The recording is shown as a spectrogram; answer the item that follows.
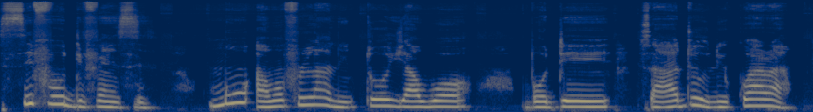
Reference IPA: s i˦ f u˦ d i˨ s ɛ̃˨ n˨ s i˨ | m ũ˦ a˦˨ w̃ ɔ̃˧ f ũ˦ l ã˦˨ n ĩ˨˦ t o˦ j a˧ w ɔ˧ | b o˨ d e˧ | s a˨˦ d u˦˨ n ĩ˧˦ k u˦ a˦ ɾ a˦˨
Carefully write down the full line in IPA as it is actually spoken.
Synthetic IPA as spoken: s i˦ f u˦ d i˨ f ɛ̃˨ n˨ s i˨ | m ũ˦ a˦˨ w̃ ɔ̃˧ f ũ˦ l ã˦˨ n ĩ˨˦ t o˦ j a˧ w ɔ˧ | b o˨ d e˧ | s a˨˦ d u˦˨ n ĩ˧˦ k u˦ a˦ ɾ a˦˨

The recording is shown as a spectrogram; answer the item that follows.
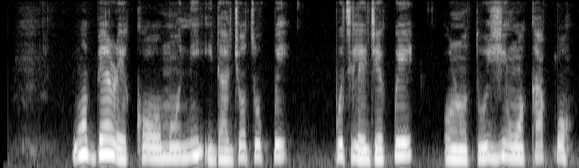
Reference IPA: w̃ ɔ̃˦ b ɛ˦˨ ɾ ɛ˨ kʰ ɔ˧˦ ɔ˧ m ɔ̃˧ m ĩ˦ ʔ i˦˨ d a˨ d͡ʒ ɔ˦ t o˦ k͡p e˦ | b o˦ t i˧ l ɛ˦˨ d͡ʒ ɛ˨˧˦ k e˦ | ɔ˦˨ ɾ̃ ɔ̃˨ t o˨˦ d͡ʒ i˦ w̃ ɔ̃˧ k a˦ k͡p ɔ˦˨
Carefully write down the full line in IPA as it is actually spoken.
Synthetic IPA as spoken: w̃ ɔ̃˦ b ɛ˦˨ ɾ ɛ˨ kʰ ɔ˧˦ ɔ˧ m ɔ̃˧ n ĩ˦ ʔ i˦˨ d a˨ d͡ʒ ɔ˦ t o˦ k͡p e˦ | b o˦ t i˧ l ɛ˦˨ d͡ʒ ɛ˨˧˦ k͡p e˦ | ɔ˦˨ ɾ̃ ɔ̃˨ t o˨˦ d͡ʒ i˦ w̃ ɔ̃˧ k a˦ k͡p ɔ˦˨

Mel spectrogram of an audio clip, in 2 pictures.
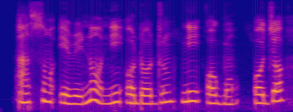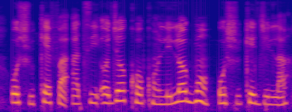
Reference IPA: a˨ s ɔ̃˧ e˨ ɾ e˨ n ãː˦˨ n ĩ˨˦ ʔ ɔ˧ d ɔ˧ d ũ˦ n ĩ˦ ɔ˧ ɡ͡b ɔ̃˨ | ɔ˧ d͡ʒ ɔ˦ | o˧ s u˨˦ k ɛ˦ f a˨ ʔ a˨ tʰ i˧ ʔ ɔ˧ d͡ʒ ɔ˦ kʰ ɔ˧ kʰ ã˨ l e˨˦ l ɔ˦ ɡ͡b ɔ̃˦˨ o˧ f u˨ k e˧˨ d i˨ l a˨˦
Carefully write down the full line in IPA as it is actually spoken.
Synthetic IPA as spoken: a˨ s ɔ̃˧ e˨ ɾ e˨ n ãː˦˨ n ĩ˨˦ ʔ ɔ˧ d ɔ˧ d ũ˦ n ĩ˦ ɔ˧ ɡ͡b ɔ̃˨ | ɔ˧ d͡ʒ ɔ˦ | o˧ ʃ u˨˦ k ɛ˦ f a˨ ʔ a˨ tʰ i˧ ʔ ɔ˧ d͡ʒ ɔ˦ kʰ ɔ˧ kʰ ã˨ l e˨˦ l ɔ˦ ɡ͡b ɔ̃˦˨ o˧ ʃ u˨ k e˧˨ d͡ʒ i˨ l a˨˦

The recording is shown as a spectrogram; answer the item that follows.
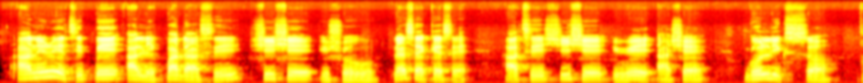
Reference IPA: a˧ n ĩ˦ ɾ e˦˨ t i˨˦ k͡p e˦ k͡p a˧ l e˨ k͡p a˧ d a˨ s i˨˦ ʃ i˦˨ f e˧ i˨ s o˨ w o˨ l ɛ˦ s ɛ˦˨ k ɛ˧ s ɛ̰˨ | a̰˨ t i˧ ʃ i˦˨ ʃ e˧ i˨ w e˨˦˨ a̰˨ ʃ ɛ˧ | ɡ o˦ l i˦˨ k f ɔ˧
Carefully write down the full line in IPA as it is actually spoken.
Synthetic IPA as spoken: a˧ n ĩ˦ ɾ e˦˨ t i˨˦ k͡p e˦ a˧ l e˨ k͡p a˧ d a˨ s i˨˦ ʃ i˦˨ ʃ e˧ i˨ ʃ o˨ w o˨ l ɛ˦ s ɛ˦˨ k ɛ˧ s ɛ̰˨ | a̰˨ t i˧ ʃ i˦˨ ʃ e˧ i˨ w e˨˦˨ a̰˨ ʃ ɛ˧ | ɡ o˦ l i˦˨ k s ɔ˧

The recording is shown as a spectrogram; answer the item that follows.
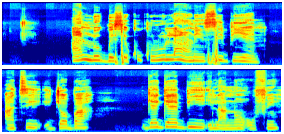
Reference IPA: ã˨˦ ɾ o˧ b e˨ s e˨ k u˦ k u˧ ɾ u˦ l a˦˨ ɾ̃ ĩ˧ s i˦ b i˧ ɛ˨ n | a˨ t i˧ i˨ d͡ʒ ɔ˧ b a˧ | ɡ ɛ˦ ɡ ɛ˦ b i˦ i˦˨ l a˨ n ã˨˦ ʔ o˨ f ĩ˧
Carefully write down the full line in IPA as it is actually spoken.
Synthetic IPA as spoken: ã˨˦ l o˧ ɡ͡b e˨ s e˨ k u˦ k u˧ ɾ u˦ l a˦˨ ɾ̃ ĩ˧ s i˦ b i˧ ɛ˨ n | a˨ t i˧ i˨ d͡ʒ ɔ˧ b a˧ | ɡ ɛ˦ ɡ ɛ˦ b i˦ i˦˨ l a˨ n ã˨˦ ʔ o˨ f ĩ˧

